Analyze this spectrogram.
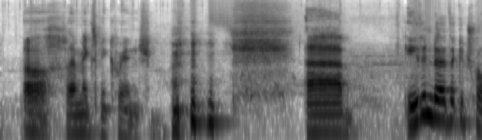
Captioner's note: chuckles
